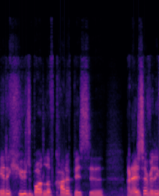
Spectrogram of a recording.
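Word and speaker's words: カルピス: So if you can get karapisu, it's spelled like this. In English, I guess you say like kalpis. People think it sounds like cow piss, but it's not. Karapisu.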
